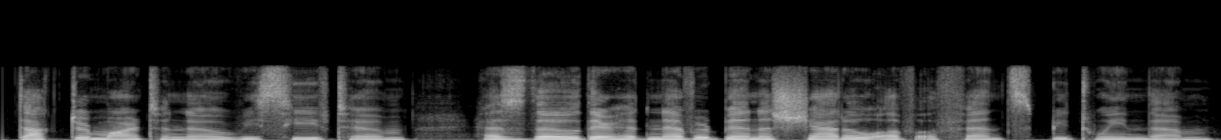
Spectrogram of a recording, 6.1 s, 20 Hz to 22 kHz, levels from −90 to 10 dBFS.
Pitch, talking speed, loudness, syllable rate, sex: 185 Hz, 155 wpm, -17 LUFS, 4.7 syllables/s, female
